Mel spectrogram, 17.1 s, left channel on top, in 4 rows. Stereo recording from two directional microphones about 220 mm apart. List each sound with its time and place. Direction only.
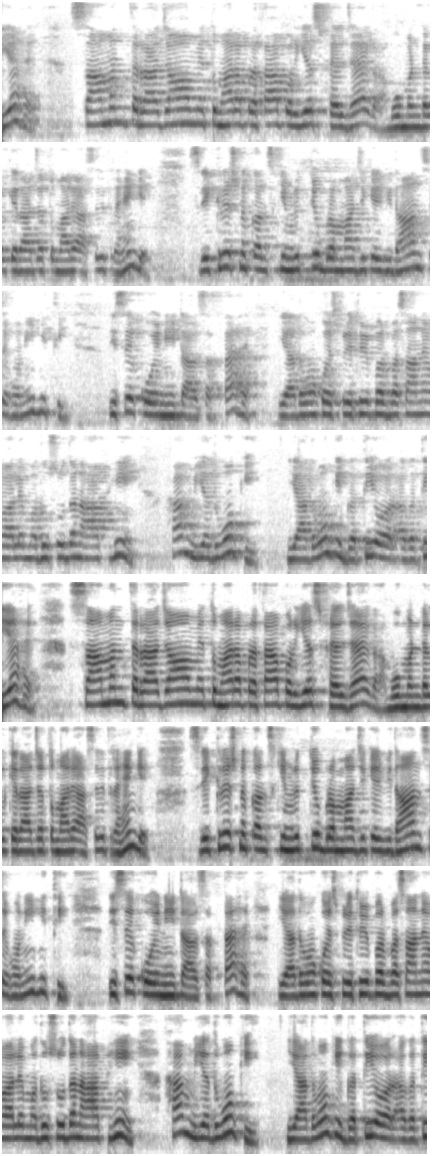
0.8 s a woman's voice: 15° right (ahead or behind)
